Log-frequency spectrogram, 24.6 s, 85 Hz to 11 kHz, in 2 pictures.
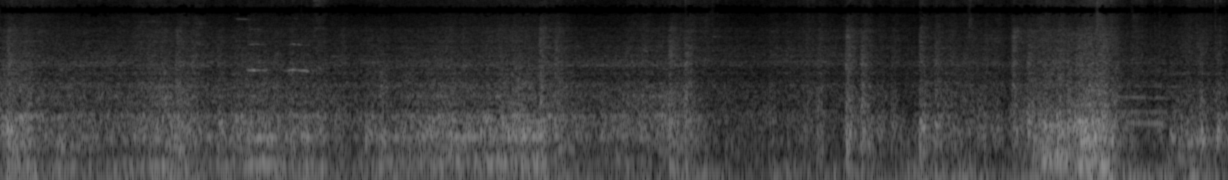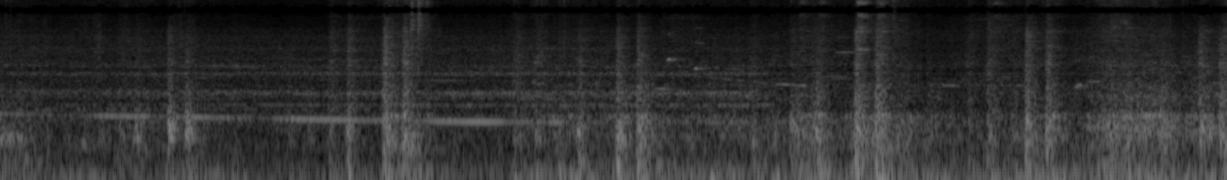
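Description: Running noise heard inside a JR East E217 series electric commuter car: a steady rumble of wheels on rail with regular clicks from the rail joints. A louder rush of noise comes about ten seconds in, and a faint whine slides down in pitch around the middle.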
